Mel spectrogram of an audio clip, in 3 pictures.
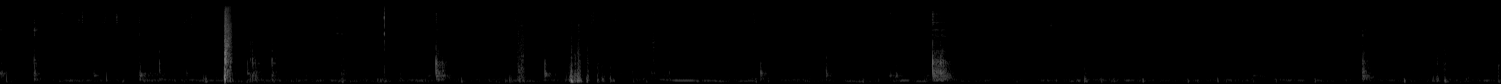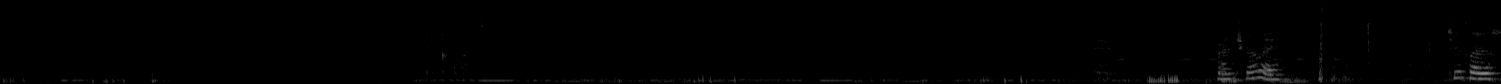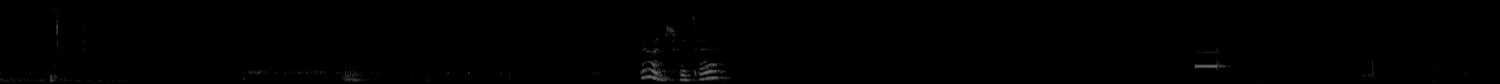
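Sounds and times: person whispering: 0:19.2 - 0:20.3
short electronic beep: 0:42.0 - 0:42.4.

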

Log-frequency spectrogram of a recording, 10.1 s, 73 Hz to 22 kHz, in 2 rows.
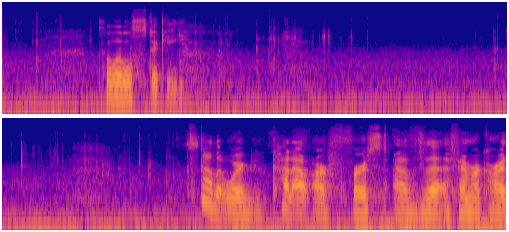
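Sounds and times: paper and cardstock handling: 0:00.0 - 0:03.8, 0:04.7 - 0:07.2
steady low hum: 0:00.0 - 0:10.0.

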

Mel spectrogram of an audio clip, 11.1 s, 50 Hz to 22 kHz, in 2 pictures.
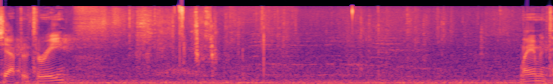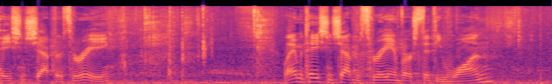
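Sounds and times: low room hum: 0:00.0 - 0:11.0
paper rustle: 0:01.2 - 0:03.0.

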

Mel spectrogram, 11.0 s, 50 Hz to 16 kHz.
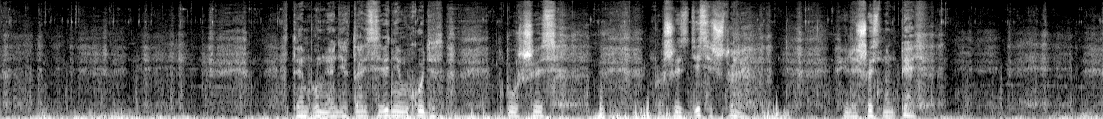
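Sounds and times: wind on microphone: 0:00.0 - 0:11.0.

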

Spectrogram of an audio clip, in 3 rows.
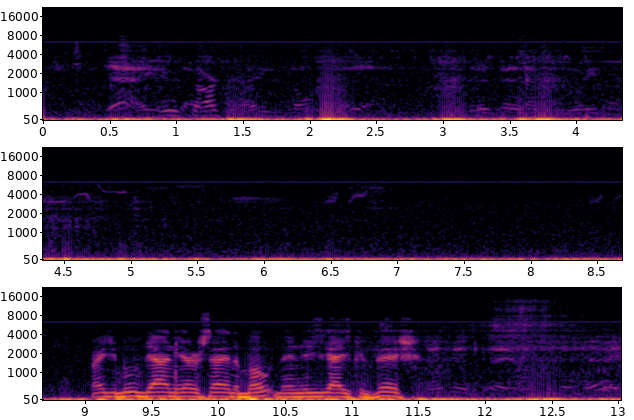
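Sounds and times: faint distant voices: 0:00.0 - 0:13.0.

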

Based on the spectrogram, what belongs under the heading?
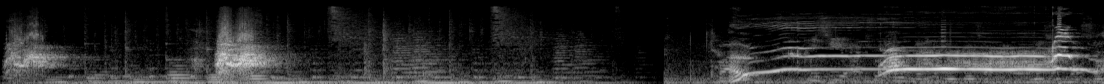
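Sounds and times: dog howling: 0:07.3 - 0:11.0.

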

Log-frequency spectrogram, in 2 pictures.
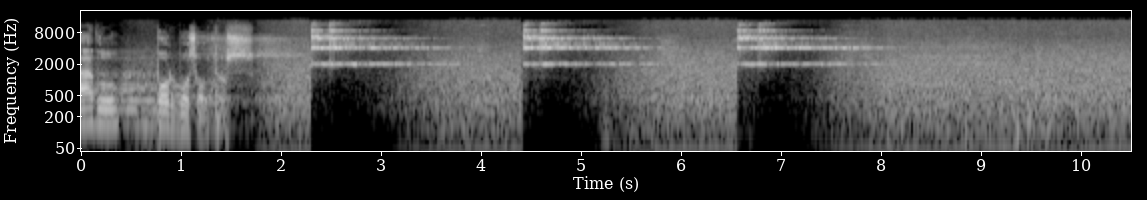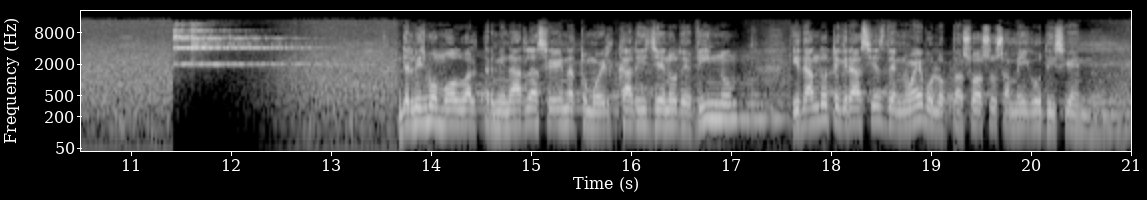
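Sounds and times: altar bell ringing: 0:01.9 - 0:09.0, 0:11.4 - 0:13.7.

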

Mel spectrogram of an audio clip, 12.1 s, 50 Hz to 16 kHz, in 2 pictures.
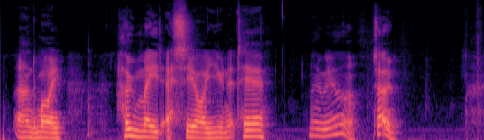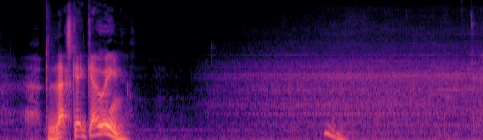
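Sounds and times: low electrical hum: 0:00.0 - 0:12.0
thin high whine: 0:08.5 - 0:12.0.

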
